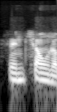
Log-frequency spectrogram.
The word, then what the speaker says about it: cinchona: How you spell that? CINCHONA, cinchona bark.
